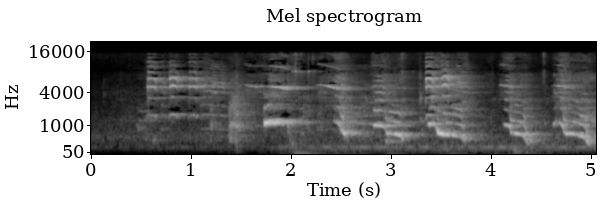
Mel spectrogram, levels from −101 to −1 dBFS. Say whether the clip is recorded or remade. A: recorded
